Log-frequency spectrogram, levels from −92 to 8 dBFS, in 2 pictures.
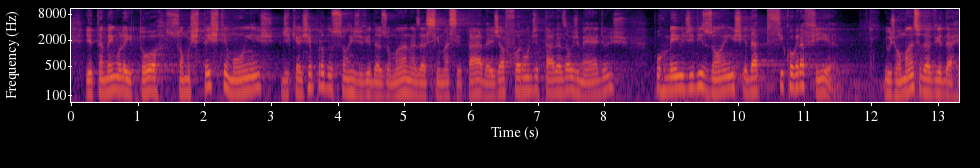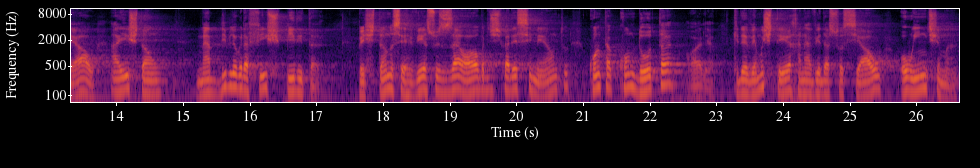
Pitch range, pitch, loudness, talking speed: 115-145 Hz, 130 Hz, -31 LUFS, 125 wpm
